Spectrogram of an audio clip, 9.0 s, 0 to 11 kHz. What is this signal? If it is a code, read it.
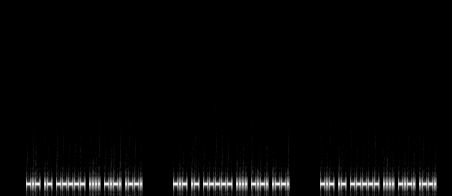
Morse code, heard as a keyed tone, about 40 wpm, 700 Hz. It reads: KA0HCP KA0HCP KA0HCP
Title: USA Call Signs - 6 Characters - Repeated 3x - 40wpm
